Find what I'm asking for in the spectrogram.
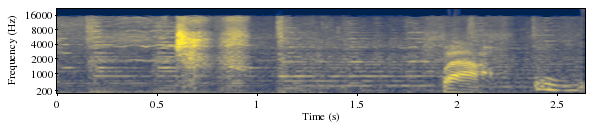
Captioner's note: chuckles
